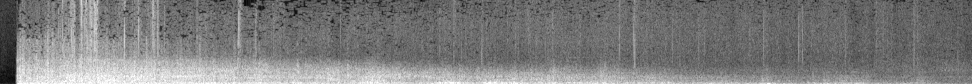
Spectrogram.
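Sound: thunder rumbling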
